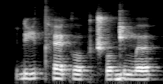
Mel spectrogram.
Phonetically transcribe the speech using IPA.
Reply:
ɗ i tʰ ɛ k oː k t͡ʃʼ o ɡ i m ə

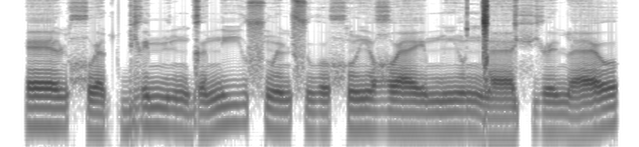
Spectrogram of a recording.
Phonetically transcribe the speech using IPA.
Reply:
ɛː ɳ χʷ æ ʈ bʲ ʊ e̯ mʲ ə̃ ŋ ɡ ə n iː sʷ ə̃ː ɳ s u o̯ χʷ ĩ e̯ ʁʷ æː e̯ m ĩ o̯ ŋ͡ǀ æ fʲ ə˞ e̯ ɳ æ o̯

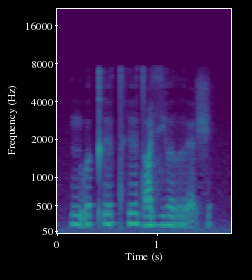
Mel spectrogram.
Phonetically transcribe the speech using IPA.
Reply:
n ṵ ə̯ kʼ ɪ tʰ ɪ d ɑ zʲ ʊ ə̯ r ɛ̰ ʃ

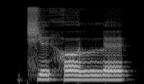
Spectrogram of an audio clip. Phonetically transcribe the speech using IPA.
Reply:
t͡ɕ e h ʌ lː ɛ

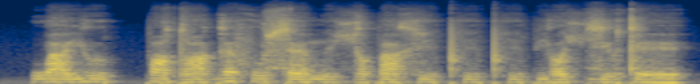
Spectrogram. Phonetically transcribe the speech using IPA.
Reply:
w a j ɯ pː ʌ dˤ ɛ ɡ ɛ f u s ɛ m i ç ʌ p a x i pʰ i pʰ i p j ʌ ç zʲ u t e

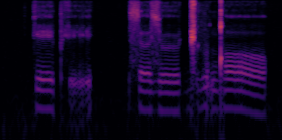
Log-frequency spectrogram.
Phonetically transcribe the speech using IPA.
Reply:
k eː pʰ ḛ | s əː z ɵː ɡ͡ǁ ɵ β ə̰ ŋ͡ǃ ɔː

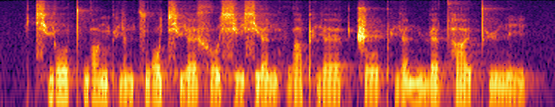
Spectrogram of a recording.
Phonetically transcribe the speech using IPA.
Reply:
t͡ɕʰ j o˥ ʊ̯ t̪ʰ w ɑ˥˩ ŋ pʰ j ɛ˩ n t͡s w ɔ˥˩ t͡ɕʰ j ɛ˧˥ x ɤ˧˥ ɕ i˧˥ ɕ j ɛ˥ n f w ä˥˩ pʰ j ɛ˥ | ʈ͡ʂ o˧˥ ʊ̯ pʰ j ɛ̰˨˩ n m ɥ ɛ˥˧ t̪ʰ a˥˩ ɪ̯ t̪ʰ y˥ n i˥˩

